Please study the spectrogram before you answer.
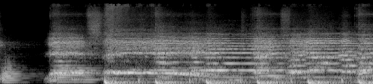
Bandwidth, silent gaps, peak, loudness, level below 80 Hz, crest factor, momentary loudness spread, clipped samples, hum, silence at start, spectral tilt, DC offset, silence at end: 18 kHz; none; -6 dBFS; -17 LUFS; -28 dBFS; 12 dB; 3 LU; under 0.1%; none; 0 s; -4.5 dB/octave; under 0.1%; 0 s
